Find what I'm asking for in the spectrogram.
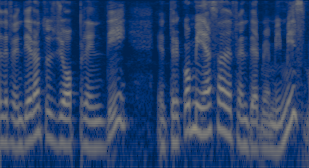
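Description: Pitch swings very widely throughout. The recording is very clean with a silent background, and the sound is dry and close with no echo. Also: woman. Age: 60s. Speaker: talk show host. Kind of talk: interview. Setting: studio.

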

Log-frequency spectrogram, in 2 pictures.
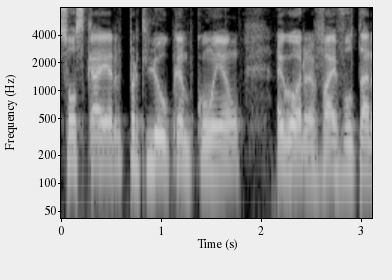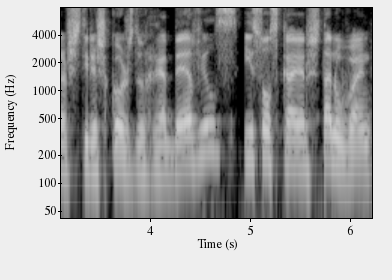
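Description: This man has a normal speaking voice with a fairly high pitch. He talks at a moderate pace with fairly even intonation. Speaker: sports journalist. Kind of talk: radio sports segment.

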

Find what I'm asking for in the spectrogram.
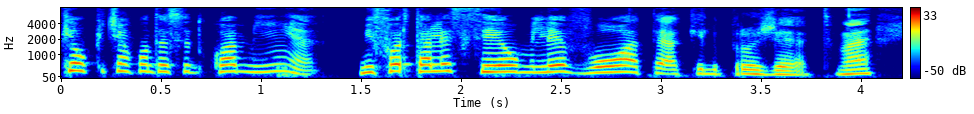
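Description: A woman at a very fast pace, lively in intonation, in a dry, close sound with no echo. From Brazil, São Paulo city. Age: 30s. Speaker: musician and social entrepreneur. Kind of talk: interview conversation.

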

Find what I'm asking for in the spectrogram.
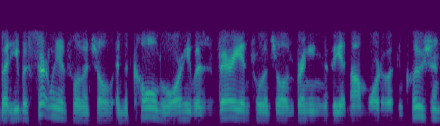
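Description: Talking fairly quickly with hardly any pauses, a man with an American accent has an ordinary speaking voice at a medium pitch with ordinary pitch variation. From Texas (Dallas area). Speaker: history professor. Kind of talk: radio interview. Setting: phone call.

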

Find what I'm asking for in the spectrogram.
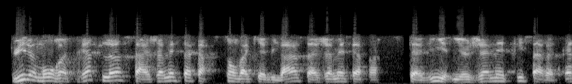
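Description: A man speaks in a Quebec accent at a fairly quick clip. His loudness stays very even throughout. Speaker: hockey play-by-play announcer. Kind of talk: testimony.

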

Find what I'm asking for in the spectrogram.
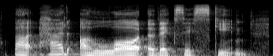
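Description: In an Australian accent, a woman speaks. Her intonation is lively. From Perth, Western Australia. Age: 40s. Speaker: plastic surgery clinic manager. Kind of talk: casual interview chat. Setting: podcast studio.

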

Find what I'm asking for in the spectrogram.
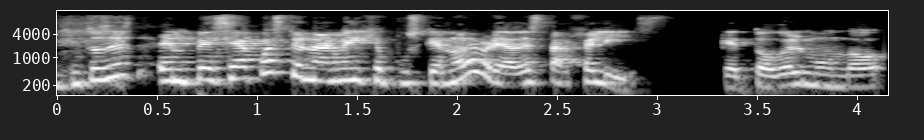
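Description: A woman talks fairly quickly, her intonation lively. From Mexico (provincial). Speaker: life coach / happiness student. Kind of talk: radio interview.

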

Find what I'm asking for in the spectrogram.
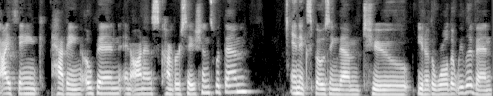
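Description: On a very clean recording with a silent background, a woman with a General American accent and a fairly low pitch speaks at a moderate pace with ordinary pitch variation. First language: Gujarati. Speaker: attorney. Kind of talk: interview.

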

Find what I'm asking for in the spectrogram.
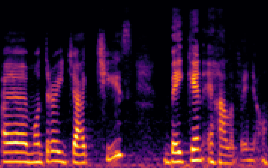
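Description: Against noticeable background noise, a woman speaks very slowly at a medium pitch.

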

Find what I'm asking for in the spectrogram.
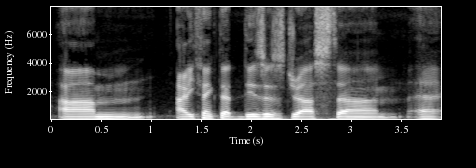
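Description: With an Italian accent, the speaker delivers everything in a monotone, flat intonation. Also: man. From Italy. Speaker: sports media executive. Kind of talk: radio interview. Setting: radio studio. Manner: halting, many fillers.

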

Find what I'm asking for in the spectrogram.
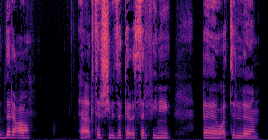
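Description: Very slowly, a woman speaks in a dark, mellow tone with a fairly high pitch. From Syria. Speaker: former detainee. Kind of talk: testimony. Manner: laughs to hold back pain.

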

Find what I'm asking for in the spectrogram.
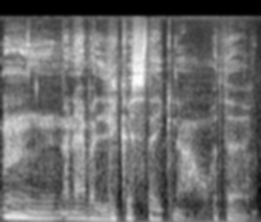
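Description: Put-on character voice from a man, very deep and low-pitched, over clear background noise. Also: moderate pace. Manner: bravado, drawn-out and exaggerated.

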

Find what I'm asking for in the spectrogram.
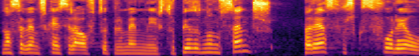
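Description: Over a quiet background, a woman uses a normal speaking voice at medium pitch with ordinary pitch variation. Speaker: radio news podcast host. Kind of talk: moderated news panel discussion.

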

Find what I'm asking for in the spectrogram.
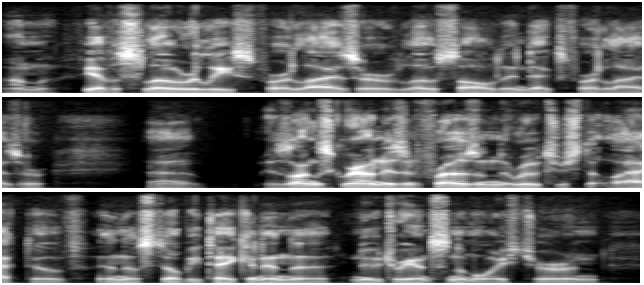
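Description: Against a quiet background, a man with an American accent speaks at a moderate pace. His very deep, low pitch stays monotone and flat. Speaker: tree care expert. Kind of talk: radio interview.

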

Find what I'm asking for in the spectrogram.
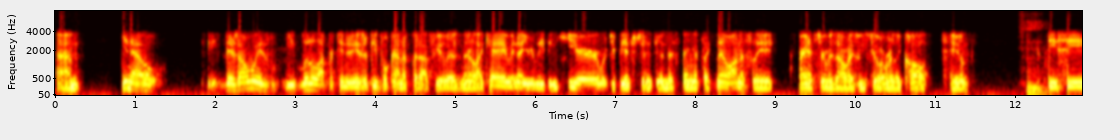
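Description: With an American accent, a man talks at a very fast pace in a fairly low pitch. His loudness stays very even. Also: ordinary pitch variation. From US, Miami. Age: 20s. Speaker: worship pastor and artist. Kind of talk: interview conversation.

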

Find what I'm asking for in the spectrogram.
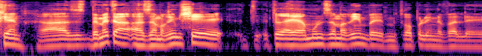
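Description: The man's pitch is medium and varies in an ordinary way. He talks at a fairly slow pace. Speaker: musician and band leader. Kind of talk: casual chat.

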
